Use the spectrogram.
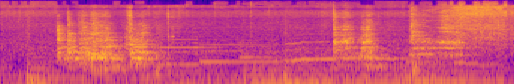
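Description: Aldi shrimp sizzle loudly on a hot griddle as they are flipped, with scraping and clattering from the spatula over a steady frying hiss, up close and with no talk.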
